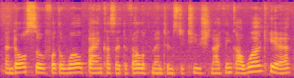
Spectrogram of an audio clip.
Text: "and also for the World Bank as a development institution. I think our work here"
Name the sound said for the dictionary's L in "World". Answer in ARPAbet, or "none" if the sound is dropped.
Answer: L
